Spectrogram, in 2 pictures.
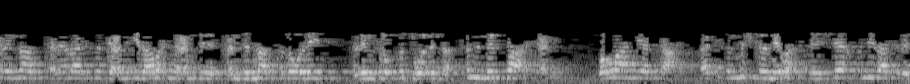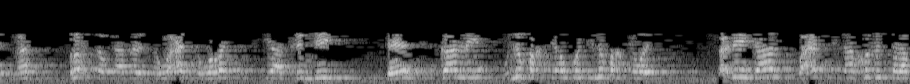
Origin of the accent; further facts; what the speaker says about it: Saudi Arabia; أنا شاب سعودي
